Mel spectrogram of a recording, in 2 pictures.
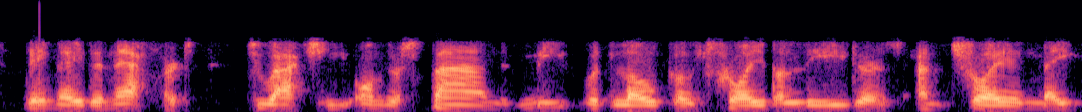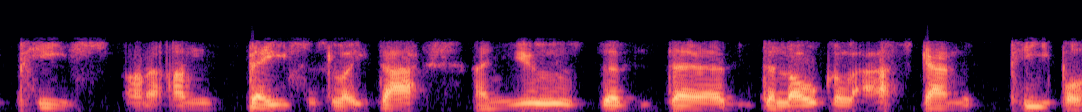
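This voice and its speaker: A man talks at a moderate pace with an Irish accent. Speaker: military historian. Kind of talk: interview. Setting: phone call.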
